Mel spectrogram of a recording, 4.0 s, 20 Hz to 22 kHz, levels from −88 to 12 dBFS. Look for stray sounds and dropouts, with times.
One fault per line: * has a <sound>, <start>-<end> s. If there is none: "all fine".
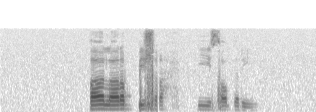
* has a dropout, 2.0-2.0 s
